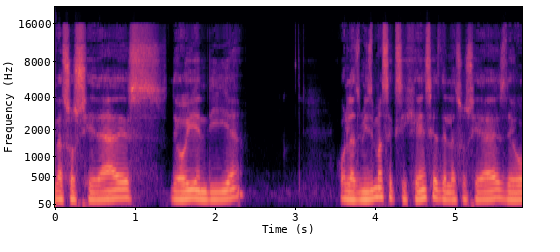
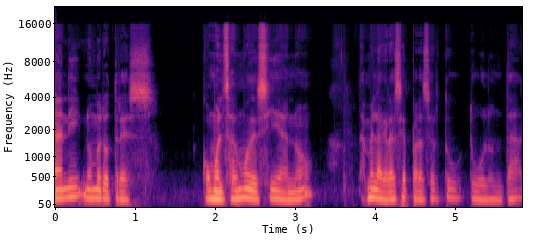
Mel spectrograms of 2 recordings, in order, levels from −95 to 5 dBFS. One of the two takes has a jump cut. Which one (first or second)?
second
